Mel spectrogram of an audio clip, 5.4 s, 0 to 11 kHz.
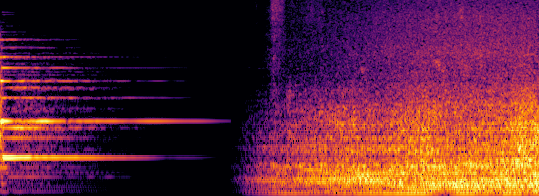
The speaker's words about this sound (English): Is that a helicopter above you? Yeah. It's pretty loud. Yeah. Do you hear that all throughout the day and night? Yeah, well, the Americans are supposed to not fly from like 9 at night till 8 in the morning, but they've thrown that out the window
